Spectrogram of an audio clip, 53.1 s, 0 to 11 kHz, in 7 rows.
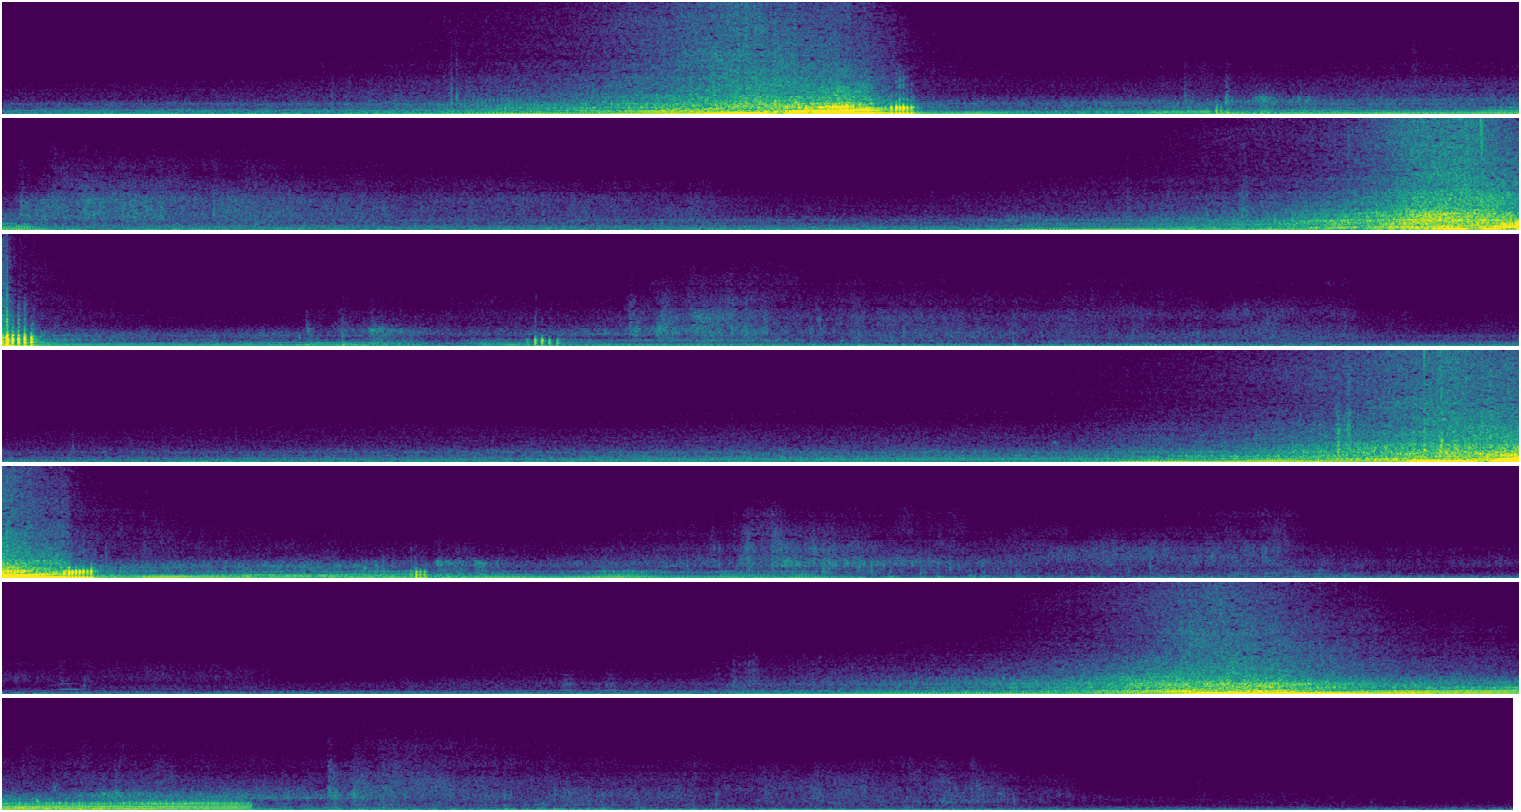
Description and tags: VW Golf GTI Pull Away (Zoom H2n M&S)
VW Golf GTI pulling away. Recorded on the Zoom H2n Midsde.
away, accelerating, accelerate, pull, golf, race, vw, engine, gti, acceleration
